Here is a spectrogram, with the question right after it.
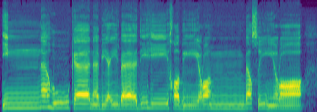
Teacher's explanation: فلأن الهاء مضمومة وصلناها بواو في إنه، ولأنها مكسورة في بعباده وصلناها بياء. إنه كان بعباده خبيرا بصيرا، وهذا المد صلة صغرى.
